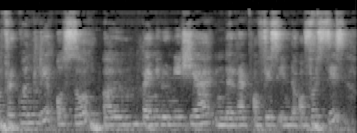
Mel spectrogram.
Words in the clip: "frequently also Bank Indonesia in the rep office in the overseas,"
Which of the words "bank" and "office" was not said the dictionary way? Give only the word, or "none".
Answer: bank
